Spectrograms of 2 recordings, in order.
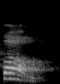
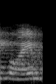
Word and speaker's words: poem: പോം എന്നാ പറയണ്ടോ? എം വേണ്ട, പോം. നമ്മൾ ഒരുപാട് കാലമായി പോയം പോയം എന്ന് പറയുന്നതുകൊണ്ട് നമുക്ക് പെട്ടെന്ന് അത് മാറ്റുക എന്ന് പറഞ്ഞാൽ ബുദ്ധിമുട്ടാണ്.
